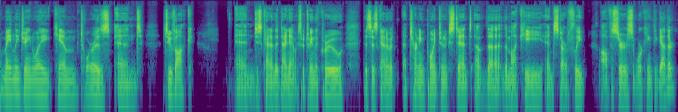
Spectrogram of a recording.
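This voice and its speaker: A man with a deep voice and heavy vocal fry gives a casual review as a podcast guest. His manner is measured and understated, and the recording is dry. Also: fairly bright tone, no echo. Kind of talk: casual episode review discussion.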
